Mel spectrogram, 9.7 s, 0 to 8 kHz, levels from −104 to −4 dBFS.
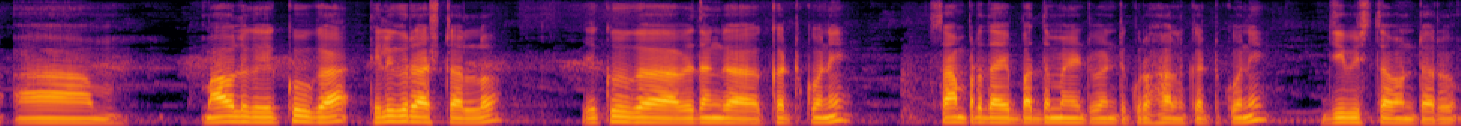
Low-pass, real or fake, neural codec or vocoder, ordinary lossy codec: none; real; none; none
